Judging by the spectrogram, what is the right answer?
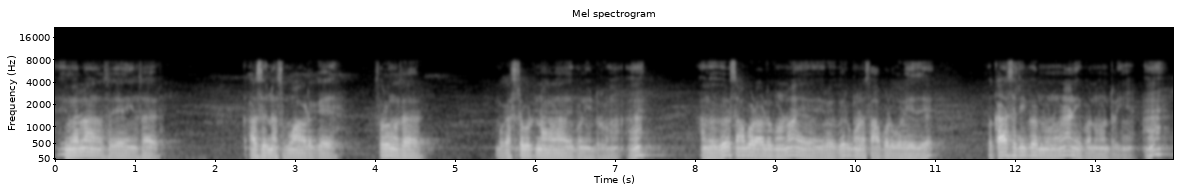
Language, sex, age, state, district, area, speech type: Tamil, male, 60+, Tamil Nadu, Sivaganga, urban, spontaneous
